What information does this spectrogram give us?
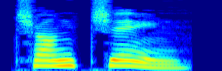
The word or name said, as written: chongqing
